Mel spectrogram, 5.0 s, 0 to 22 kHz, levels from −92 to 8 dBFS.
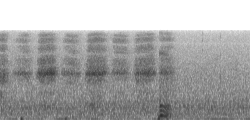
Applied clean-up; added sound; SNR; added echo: none; Breathing; -2 dB; none.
